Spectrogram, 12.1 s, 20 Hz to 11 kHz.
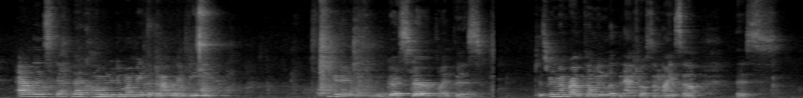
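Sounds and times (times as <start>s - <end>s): woman speaking: 0.2s - 3.5s, 4.8s - 7.4s, 8.0s - 11.7s.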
